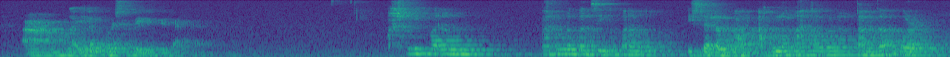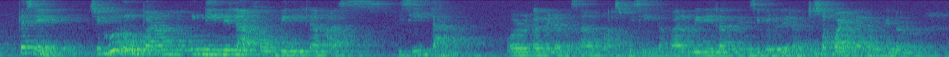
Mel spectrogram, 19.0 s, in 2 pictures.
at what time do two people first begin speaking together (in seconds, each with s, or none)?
none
